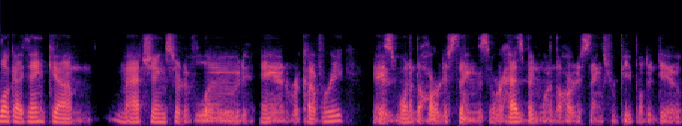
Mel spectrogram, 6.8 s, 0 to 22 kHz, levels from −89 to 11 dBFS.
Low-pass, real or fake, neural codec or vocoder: 7.2 kHz; fake; vocoder, 22.05 kHz, 80 mel bands, HiFi-GAN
